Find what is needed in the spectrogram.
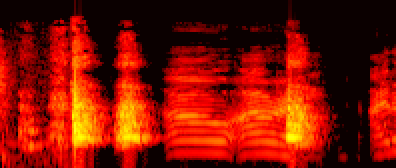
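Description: A dog barking at a door to be let out: sharp barks about half a second in and again near the end, with drawn-out voiced sounds in between.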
